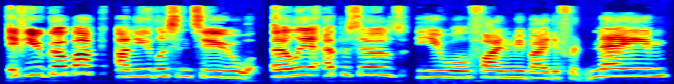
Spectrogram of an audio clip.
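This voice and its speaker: A British woman with a bright, forward voice that sits fairly high. She co-hosts in a casual, sweary, informal way, and the sound is dry with no room on it. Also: fairly quick, no room sound. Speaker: podcast co-host. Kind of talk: casual chat.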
